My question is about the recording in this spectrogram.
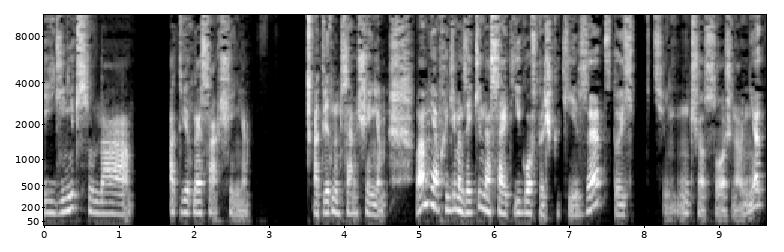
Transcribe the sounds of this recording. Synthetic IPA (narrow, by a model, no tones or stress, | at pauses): jɪdʲɪnʲit̪sʊnɐ | ɐt̪vʲe̞t̪nəjəsə̰ɐ̰pɕːḛnʲɪ̰jə̰ | ɐt̪vʲe̞t̪nɨmsəɐpɕːenʲɪjə̰mvamnʲɪɐpxɐdʲiməzɐjtʲinɐsajt̪jɪɡo̞ft̪o̞t͡ɕkəkʲɪ̰ɪ̰zɛt̪ːo̞ɪsʲtʲ | tʲnʲɪ̰t͡ɕɪvo̰slˠo̞̰ʐnə̰və̰nʲe̞t̪̚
